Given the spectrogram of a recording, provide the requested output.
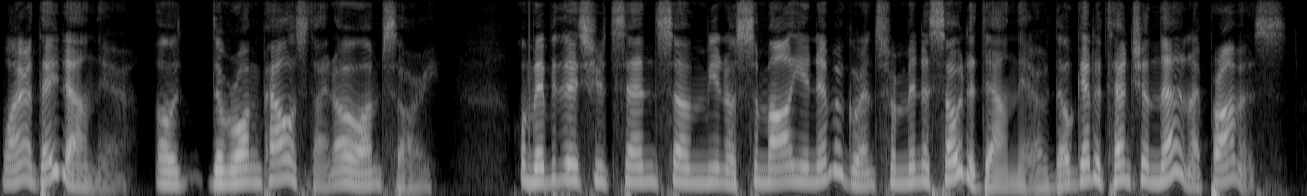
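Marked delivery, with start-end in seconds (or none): none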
